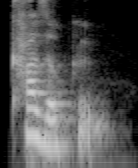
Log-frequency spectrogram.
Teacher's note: type one which for sure is high low low · which for sure is high low low so like Kazoku so you can kind of hear like the stress on the first mora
